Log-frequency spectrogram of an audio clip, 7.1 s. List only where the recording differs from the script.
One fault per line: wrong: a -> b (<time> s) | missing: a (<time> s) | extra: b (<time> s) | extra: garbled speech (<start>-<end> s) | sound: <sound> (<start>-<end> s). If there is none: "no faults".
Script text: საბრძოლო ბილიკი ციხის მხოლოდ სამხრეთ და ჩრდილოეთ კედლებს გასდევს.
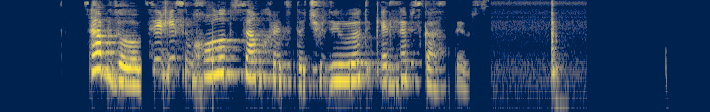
missing: ბილიკი (1.4 s)
sound: thud (5.5-5.7 s)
